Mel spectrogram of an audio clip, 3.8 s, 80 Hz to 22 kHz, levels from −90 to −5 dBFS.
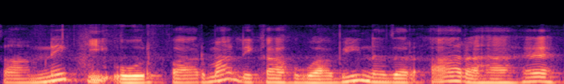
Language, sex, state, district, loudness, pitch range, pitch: Hindi, male, Uttar Pradesh, Lucknow, -17 LUFS, 135-180 Hz, 145 Hz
